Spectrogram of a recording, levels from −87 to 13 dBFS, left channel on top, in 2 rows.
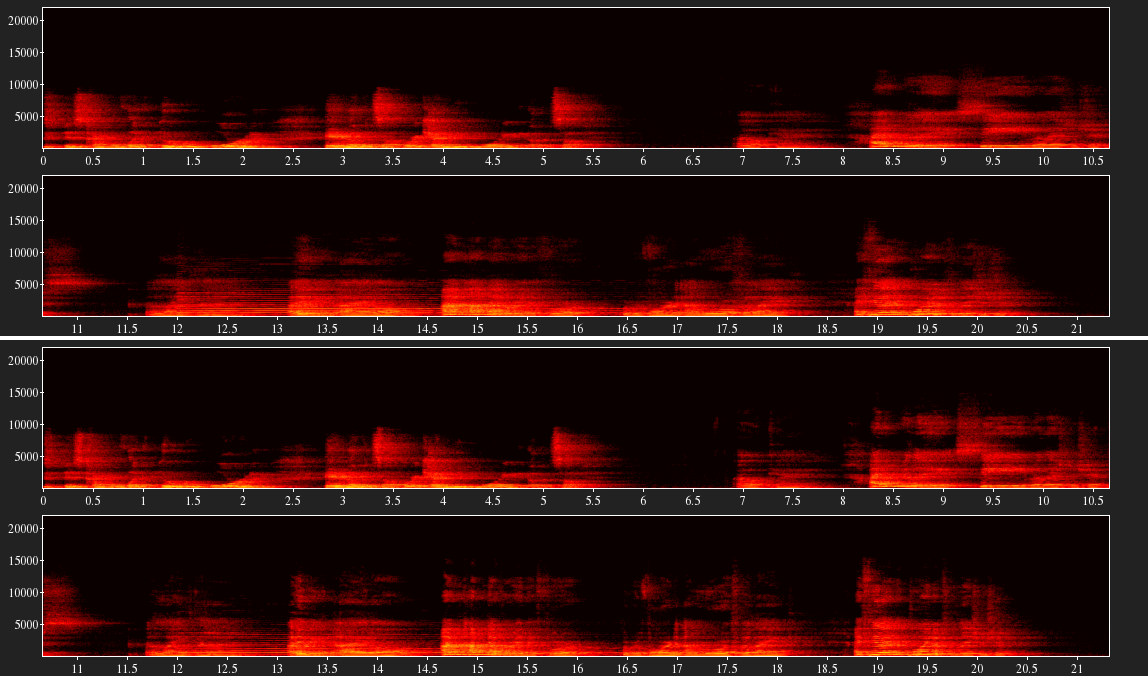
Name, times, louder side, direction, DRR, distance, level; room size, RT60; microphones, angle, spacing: voice 1, 0.0-5.4, equal, 5° right, -6 dB, 3.2 m, -27 dB
voice 2, 6.9-7.7 8.0-10.9 11.7-12.7 13.1-14.4 14.6-16.0 16.4-18.0 18.8-20.3, right 2 dB, 65° right, -9 dB, 2.2 m, -28 dB
sound 1, 12.0-18.0, left 1 dB, 60° left, 0.9 m, -42 dB
12.5 x 12.0 x 2.3 m, 1.1 s
head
